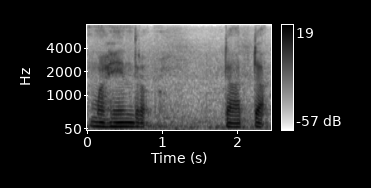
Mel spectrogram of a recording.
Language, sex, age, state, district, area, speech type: Malayalam, male, 45-60, Kerala, Wayanad, rural, spontaneous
